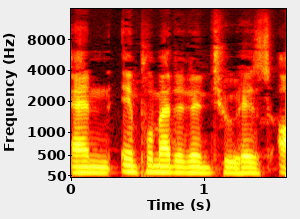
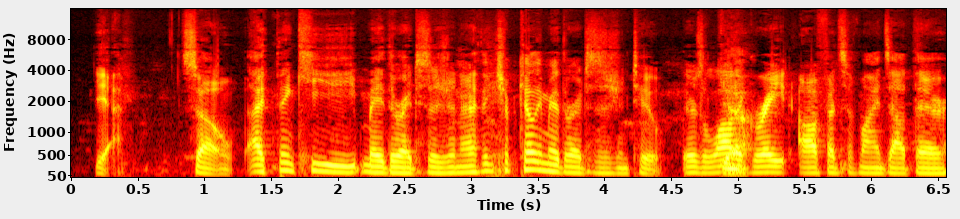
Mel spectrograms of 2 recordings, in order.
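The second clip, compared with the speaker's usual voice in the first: ordinary talk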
